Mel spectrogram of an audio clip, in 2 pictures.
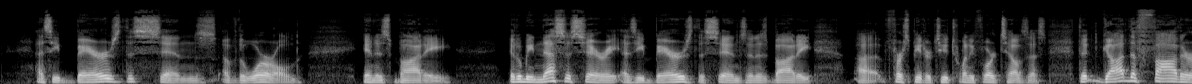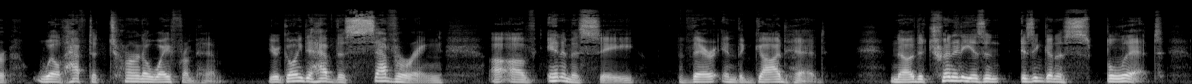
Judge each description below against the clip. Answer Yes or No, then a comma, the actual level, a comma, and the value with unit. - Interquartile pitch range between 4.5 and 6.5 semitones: Yes, average, 5.2 semitones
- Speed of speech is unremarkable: Yes, average, 165 wpm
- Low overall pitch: Yes, low, 110 Hz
